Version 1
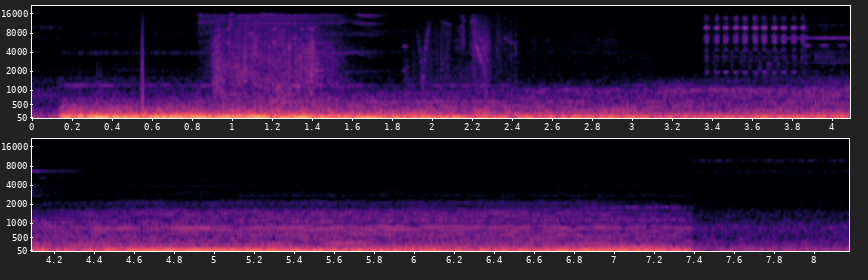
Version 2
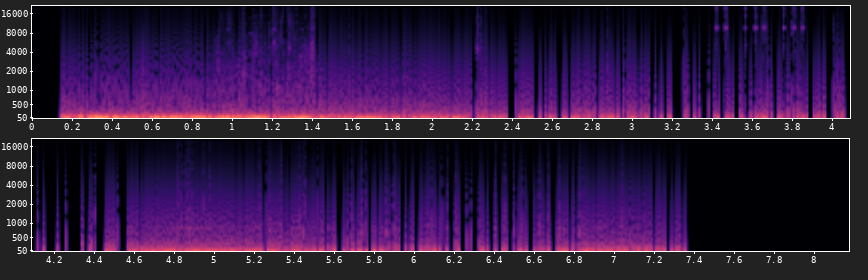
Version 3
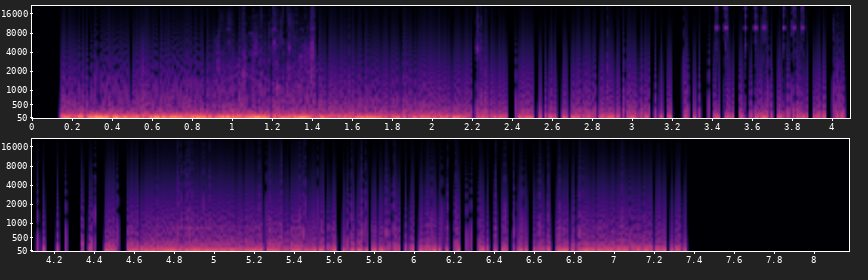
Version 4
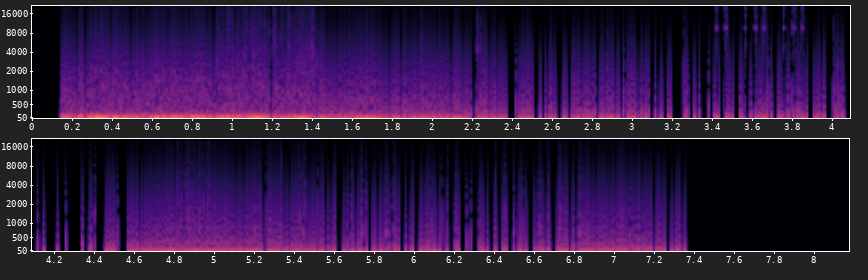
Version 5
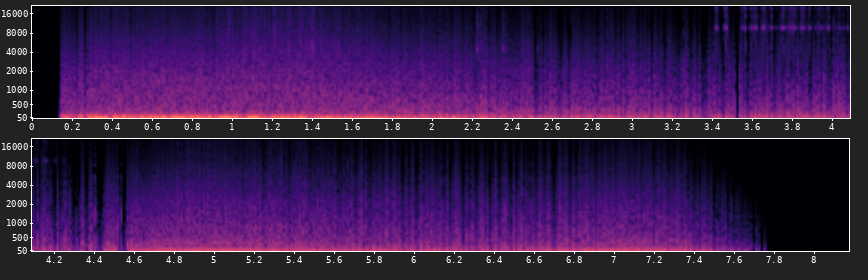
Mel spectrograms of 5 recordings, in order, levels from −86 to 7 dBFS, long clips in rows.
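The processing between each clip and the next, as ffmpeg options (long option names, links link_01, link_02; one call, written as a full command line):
ffmpeg -i in.wav -af "anlmdn=3.98,aeval=exprs='val(0)*gte(abs(val(0)),0.0447)':channel_layout=same,volume=-7dB" out.wav
ffmpeg -i in.wav -af anull out.wav
ffmpeg -i in.wav -af "acrusher=bits=5:mix=0:aa=0.000001,volume=-4.5dB" out.wav
ffmpeg -i in.wav -af "aecho=1:1:130|227.5|300.6|355.5|396.6:0.631|0.398|0.251|0.158|0.1" out.wav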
